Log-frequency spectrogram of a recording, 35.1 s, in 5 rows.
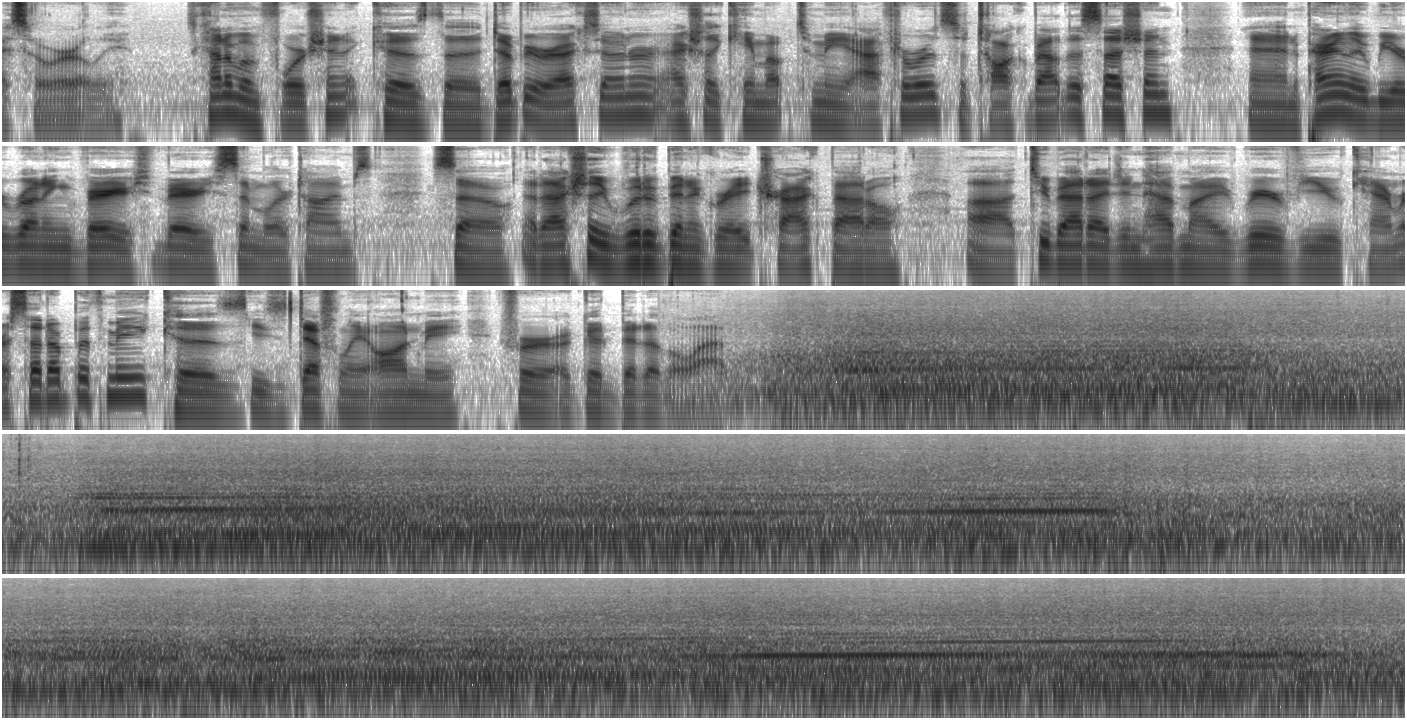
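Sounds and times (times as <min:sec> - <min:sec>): exhaust droning loudly: 0:17.5 - 0:35.0
car engine pulling at high revs: 0:17.6 - 0:35.0
wind noise: 0:24.4 - 0:29.9.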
